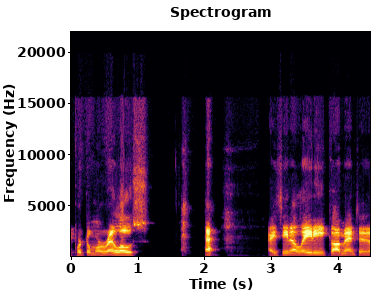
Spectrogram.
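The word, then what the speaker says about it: Puerto Morelos: I kept saying uh Porto Morales the whole time. So, I'm still learning, you know, like uh everybody else. Not perfect. Still learning. I kept pronouncing Porto Morelles wrong. It's actually Porto Morelos.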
